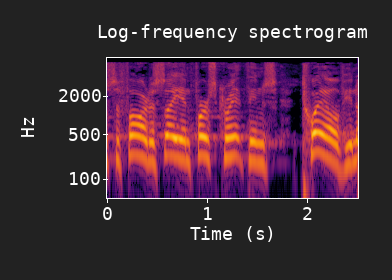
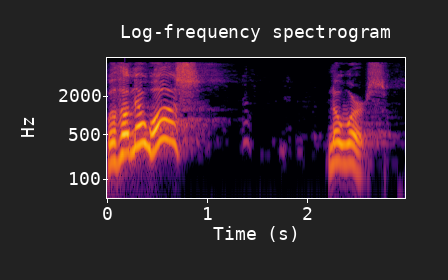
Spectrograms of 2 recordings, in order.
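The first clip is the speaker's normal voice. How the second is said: imitated South African accent; 3 semitones higher than usual. Retelling what a man said to him, in a South African accent. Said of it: "South African accent".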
